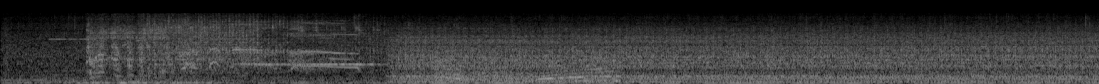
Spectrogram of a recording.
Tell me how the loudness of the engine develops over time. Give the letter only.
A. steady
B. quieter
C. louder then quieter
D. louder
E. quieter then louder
A.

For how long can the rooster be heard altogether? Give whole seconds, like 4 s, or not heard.
2 s.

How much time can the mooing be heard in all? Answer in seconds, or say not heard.
2 s.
